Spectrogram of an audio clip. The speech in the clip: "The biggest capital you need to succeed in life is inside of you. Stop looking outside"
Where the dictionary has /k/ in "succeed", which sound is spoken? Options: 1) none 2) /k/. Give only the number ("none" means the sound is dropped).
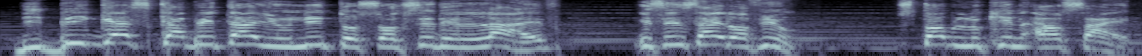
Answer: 2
